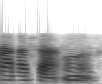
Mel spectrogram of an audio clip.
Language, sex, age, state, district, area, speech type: Bodo, female, 60+, Assam, Kokrajhar, urban, conversation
